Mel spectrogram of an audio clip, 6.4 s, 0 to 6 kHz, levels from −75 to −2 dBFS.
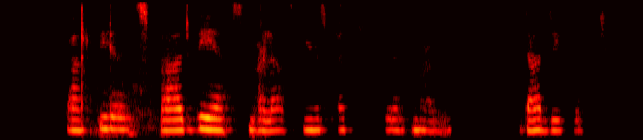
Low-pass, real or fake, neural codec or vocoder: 5.4 kHz; fake; codec, 16 kHz, 1 kbps, X-Codec, WavLM features, trained on Multilingual LibriSpeech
